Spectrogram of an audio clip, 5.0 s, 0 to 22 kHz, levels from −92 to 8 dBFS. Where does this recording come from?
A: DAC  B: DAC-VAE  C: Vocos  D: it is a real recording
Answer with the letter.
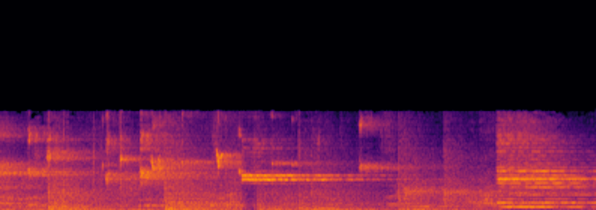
C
